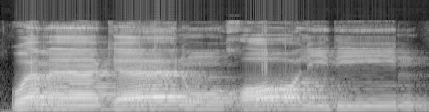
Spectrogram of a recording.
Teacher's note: അതിനെയാണ് അലിഫ് കൊണ്ട് ദീർഘിപ്പിക്കുന്നത്. ഖാഇനും അലിഫിനും തഫ്ഖീമാണ്, തടിപ്പിച്ച് ഉച്ചരിക്കണമെന്നർത്ഥം.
